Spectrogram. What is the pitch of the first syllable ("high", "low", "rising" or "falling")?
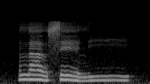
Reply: falling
